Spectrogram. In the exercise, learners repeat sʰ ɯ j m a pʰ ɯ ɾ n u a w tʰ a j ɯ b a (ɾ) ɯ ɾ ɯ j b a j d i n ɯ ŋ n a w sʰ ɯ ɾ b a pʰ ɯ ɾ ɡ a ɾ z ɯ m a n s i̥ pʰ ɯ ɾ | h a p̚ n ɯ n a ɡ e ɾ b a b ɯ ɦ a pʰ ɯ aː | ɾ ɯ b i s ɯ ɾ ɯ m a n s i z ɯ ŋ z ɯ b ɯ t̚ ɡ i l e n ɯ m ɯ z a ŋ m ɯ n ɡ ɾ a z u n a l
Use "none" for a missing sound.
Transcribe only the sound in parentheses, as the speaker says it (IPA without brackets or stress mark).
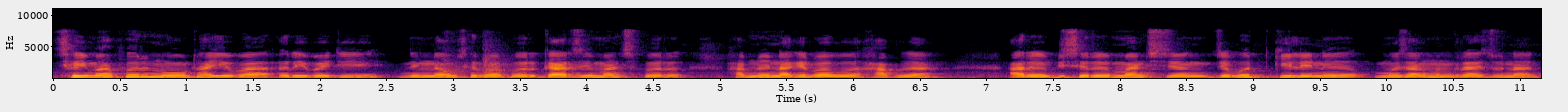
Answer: none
